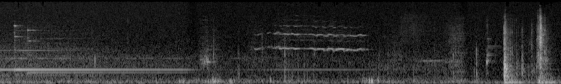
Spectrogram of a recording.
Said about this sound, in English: Then you stop in front of an old storefront. It doesn't look like much on the outside. I mean, in fact, it looks like nothing at all. Until you open the door.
